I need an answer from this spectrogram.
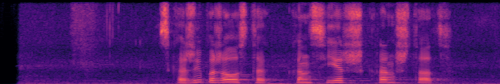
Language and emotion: Russian, neutral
